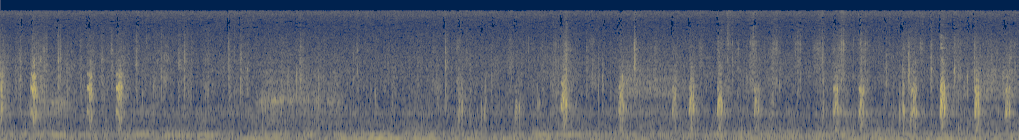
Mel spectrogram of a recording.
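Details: Short, chirpy squeaks from pet guinea pigs repeat quickly in uneven runs, some brief and clipped, others slightly longer, with a constant low hum in the room.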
